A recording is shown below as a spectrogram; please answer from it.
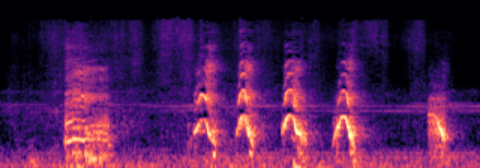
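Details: Female pet otter crying while settling in for a nap indoors: one longer wavering cry, then a rapid run of arched, rising-falling squeaky chirps, about five in two seconds, with faint room hum.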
